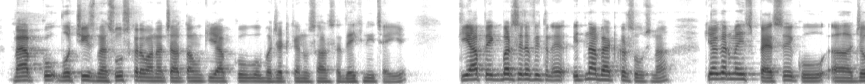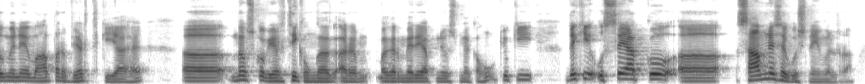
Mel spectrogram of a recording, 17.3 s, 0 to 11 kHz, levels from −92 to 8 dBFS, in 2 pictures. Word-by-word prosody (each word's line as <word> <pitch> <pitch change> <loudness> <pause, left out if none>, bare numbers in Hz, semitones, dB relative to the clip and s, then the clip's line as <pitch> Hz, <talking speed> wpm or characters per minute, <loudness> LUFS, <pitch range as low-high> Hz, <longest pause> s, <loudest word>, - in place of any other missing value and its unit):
मैं 150 - +7
आपको 155 +2 +2
वो 155 0 +1
चीज़ 160 -3 +2
महसूस 155 +5 0
करवाना 135 -3 0
चाहता 125 -1 -1
हूँ 130 0 -4
कि 135 +1 -4
आपको 125 +1 -6
वो 125 -1 -4
बजट 120 0 -3
के 120 - -6
अनुसार 115 0 -5
से 115 0 -9
देखनी 115 +2 -4
चाहिए। 105 -2 -10 0.5
कि 180 +2 +5
आप 195 0 -5
एक 185 -1 +3
बार 205 0 +5
सिर्फ़ 195 -1 0
इत 180 -1 -3 0.3
इतना 200 +5 +3
बैठ 175 0 +1
कर 165 - -1
सोचना 125 +1 -7 0.4
कि - - +3
अगर 210 0 +3
मैं 210 - +3
इस 200 0 -1
पैसे 125 +7 +3
को 125 -1 -4
अ, 125 -1 -1
जो 140 +4 0
मैंने 140 0 -1
वहाँ 130 +1 -1
पर 150 - -2
व्यर्थ 135 +1 -4
किया 110 -2 -3
है 110 +2 -7
अ, 140 - -22 0.9
मैं 170 - 0
उसको 170 -1 -3
व्यर्थ 125 +2 -2
ही 155 - +4
कहूँगा 115 -3 -3
अग 115 0 -3 0.2
अगर 120 0 -1
मेरे 120 +1 0
अपने 120 -1 -4
उसमें 110 0 -11
कहूँ 150 +7 -11
क्योंकि 180 +2 -6 0.4
देखिए - - +3 0.2
उससे 280 -11 +5
आपको 405 - +4
अ, 125 - -1 0.2
सामने 185 +6 +7
से 165 - +2
कुछ 105 - -6
नहीं 100 -1 -5
मिल 95 -1 -12
रहा। - - -17
130 Hz, 220 wpm, -23 LUFS, 120-170 Hz, 0.9 s, मैं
